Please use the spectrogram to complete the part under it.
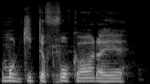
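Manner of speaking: put-on British accent. Continuing the quote of an actor quitting the show: put-on British accent. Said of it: "That sounded like Shrek, kinda".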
